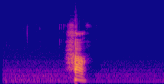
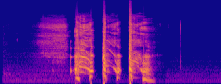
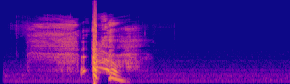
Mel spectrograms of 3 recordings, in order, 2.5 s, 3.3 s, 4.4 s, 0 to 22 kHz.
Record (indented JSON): {
  "exhalation_length": "2.5 s",
  "exhalation_amplitude": 32768,
  "exhalation_signal_mean_std_ratio": 0.21,
  "three_cough_length": "3.3 s",
  "three_cough_amplitude": 32768,
  "three_cough_signal_mean_std_ratio": 0.38,
  "cough_length": "4.4 s",
  "cough_amplitude": 32768,
  "cough_signal_mean_std_ratio": 0.31,
  "survey_phase": "alpha (2021-03-01 to 2021-08-12)",
  "age": "18-44",
  "gender": "Male",
  "wearing_mask": "No",
  "symptom_none": true,
  "smoker_status": "Never smoked",
  "respiratory_condition_asthma": false,
  "respiratory_condition_other": false,
  "recruitment_source": "REACT",
  "submission_delay": "2 days",
  "covid_test_result": "Negative",
  "covid_test_method": "RT-qPCR"
}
